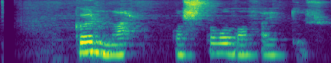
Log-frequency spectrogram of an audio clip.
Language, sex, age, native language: Icelandic, male, 8, Icelandic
